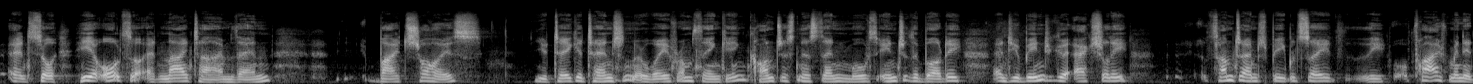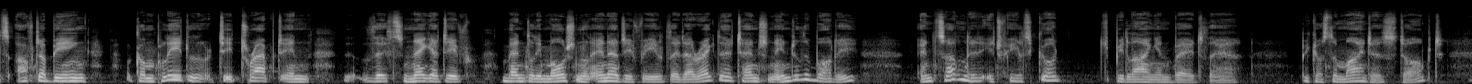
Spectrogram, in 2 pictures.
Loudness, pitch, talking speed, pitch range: -21 LUFS, 145 Hz, 135 wpm, 130-160 Hz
